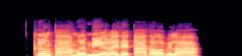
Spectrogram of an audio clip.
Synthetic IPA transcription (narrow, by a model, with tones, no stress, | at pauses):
kʰɯ˧əŋt̪aː˧mɯ˩˦ənmiː˧ʔa˧ɾa˧jna˧jt̪aː˧t̪a˧lɔː˨˩t̪̚weː˧laː˧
